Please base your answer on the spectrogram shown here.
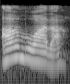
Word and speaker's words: almohada: La almohada. The H is silent. El almohada.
